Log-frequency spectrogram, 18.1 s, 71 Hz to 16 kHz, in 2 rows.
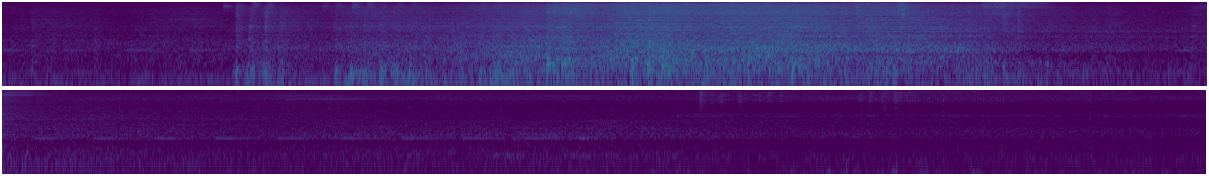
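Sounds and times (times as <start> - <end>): train wheels clattering over rails: 0.1 - 9.3
crossing warning bell ringing: 8.3 - 14.0.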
